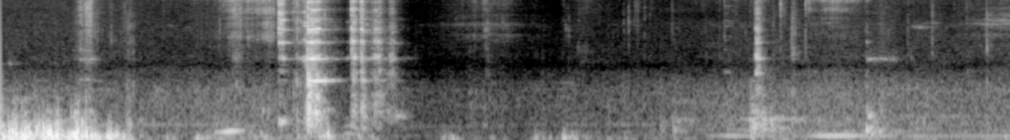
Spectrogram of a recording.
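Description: Metal forks clinking against porcelain dessert plates and cups: a quick cluster of light ringing clinks about a second and a half in, and one more near four seconds.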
